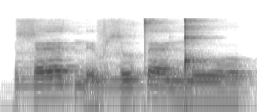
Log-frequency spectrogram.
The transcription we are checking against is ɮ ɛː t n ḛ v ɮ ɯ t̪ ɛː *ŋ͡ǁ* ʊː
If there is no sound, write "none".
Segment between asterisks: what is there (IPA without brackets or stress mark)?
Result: ŋ͡ǃ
